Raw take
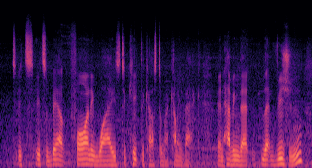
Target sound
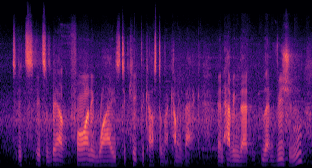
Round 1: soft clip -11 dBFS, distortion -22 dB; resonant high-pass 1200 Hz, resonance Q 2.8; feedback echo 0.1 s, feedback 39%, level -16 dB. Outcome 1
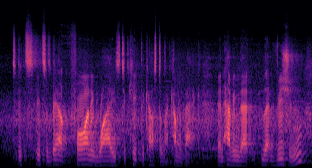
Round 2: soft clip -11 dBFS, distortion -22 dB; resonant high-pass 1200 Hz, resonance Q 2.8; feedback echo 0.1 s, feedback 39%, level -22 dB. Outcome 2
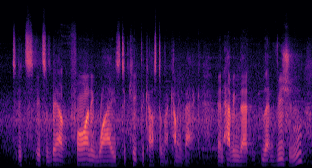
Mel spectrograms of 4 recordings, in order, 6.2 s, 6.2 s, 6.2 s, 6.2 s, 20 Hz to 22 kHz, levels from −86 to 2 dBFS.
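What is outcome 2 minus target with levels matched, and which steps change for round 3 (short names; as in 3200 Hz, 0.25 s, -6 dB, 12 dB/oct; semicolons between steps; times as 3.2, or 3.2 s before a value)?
4000 Hz band -3.0 dB
add after resonant high-pass: high shelf 2300 Hz +11 dB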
